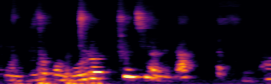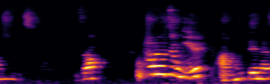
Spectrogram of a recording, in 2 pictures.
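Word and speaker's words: こんにちは: 곤니치와.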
